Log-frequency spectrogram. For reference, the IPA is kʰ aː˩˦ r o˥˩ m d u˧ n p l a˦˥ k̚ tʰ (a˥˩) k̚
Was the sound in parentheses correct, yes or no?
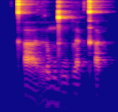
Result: no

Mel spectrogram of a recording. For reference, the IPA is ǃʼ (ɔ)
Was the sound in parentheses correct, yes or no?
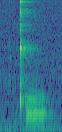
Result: no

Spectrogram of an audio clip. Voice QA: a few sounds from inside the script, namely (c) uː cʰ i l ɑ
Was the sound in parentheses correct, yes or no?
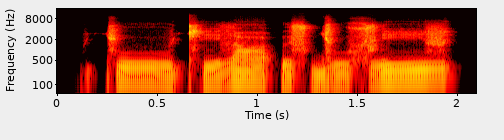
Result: yes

